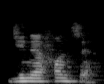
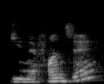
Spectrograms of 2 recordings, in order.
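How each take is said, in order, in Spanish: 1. El tono baja al final. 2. El tono sube al final. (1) "va hacia abajo" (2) "en pregunta dirías"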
